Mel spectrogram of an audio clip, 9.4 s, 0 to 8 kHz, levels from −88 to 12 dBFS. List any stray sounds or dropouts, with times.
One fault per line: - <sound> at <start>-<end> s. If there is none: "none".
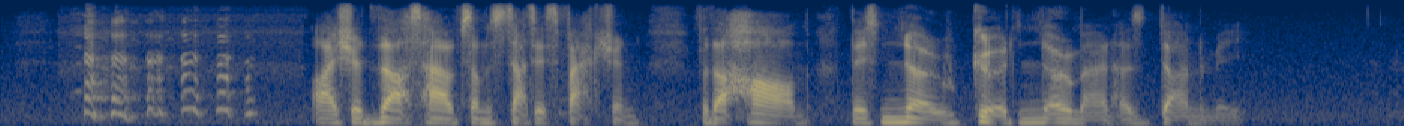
- laugh at 0.5-1.7 s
